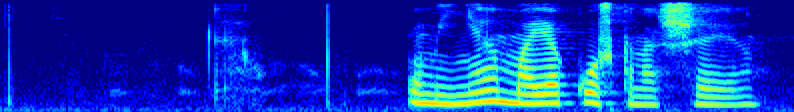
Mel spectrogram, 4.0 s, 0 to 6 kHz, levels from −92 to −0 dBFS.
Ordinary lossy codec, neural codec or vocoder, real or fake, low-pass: none; none; real; 5.4 kHz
